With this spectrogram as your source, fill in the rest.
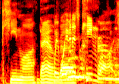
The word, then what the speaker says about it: quinoa: I'm like yeah you're talking about this it's pronounced quinoa damn what is quinoa is it like a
